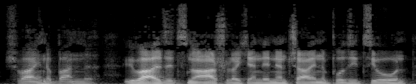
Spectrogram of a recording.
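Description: A man voicing a gruff, swearing middle-aged pub landlord. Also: fairly low pitch, steady tone, fairly quick, sharp tone, muffled recording. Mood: grumbling. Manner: grumbling, blunt, swearing.

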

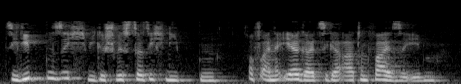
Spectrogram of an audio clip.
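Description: Woman narrator, deadpan story reading, mellow dark voice, slightly dull recording. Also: medium pitch, moderate pace.

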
